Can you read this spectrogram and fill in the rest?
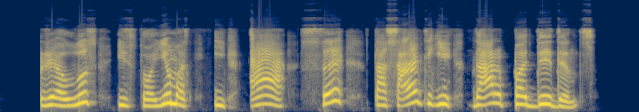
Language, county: Lithuanian, Kaunas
